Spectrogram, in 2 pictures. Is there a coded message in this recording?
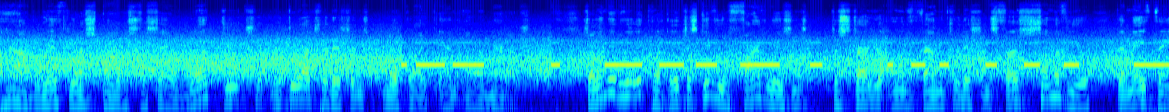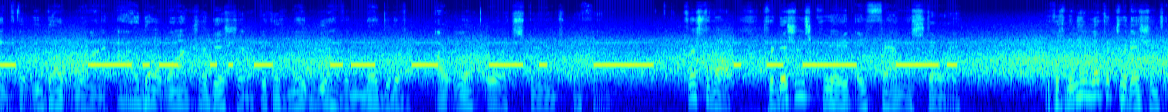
No, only beeps of irregular length, with radio static, a narrow filter and speech in English.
